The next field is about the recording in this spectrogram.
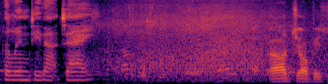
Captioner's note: water whooshing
